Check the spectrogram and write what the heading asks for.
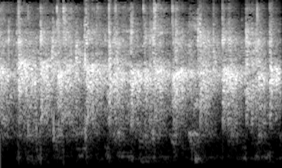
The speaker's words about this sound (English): They gave him an applause at least.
